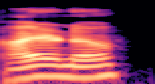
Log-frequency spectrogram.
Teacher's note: Say it with a simple falling tone. I don't know.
